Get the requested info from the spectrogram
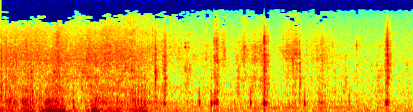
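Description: A person chewing a big mouthful of a lamb bowl close to the microphone. The chewing is loudest over the first second and a half, then goes on more softly with scattered small wet clicks.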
